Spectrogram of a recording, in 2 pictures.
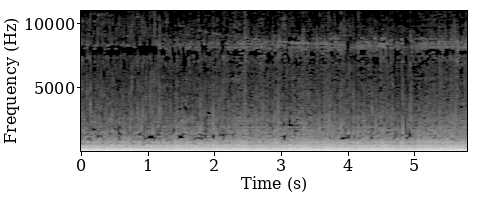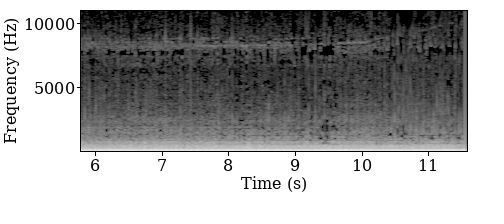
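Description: Inside a SOR CN12 intercity bus cruising at steady speed: a constant low engine drone with road and tyre noise, heard from the passenger cabin.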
